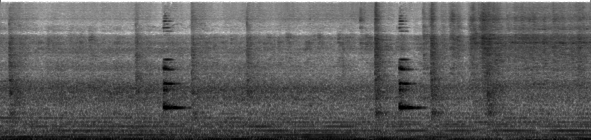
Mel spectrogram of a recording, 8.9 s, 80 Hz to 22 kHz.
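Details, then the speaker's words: Otis Series 4 hydraulic elevator, left car: a low even pump drone runs for several seconds between chime dings before the car moves, an unusually slow roughly 10-second startup with bouncy starts. "that was was the longest startup I've ever heard these things don't make all kinds of noises do they"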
